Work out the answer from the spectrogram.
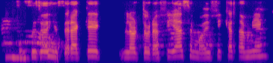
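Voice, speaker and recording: A woman's voice: medium pitch, fairly even intonation, moderate pace, no echo, dull audio. A woman in the audience asking a curious, polite question at an online talk. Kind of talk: question to the speakers.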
